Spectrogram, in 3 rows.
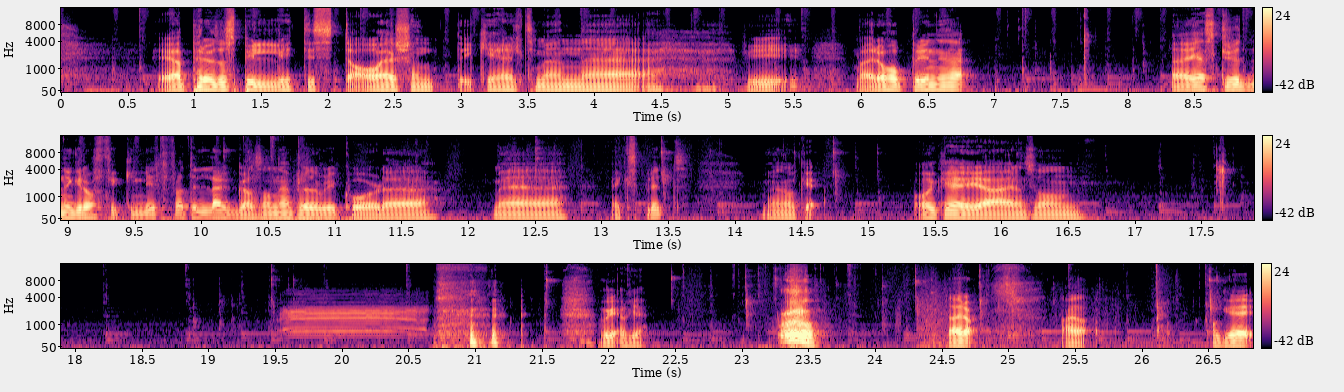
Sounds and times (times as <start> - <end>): Music: 0.0 - 26.8
Speech: 0.7 - 6.8, 8.3 - 13.6, 14.2 - 14.7, 15.4 - 16.7, 22.0 - 22.3, 25.4 - 25.7, 26.5 - 26.8.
